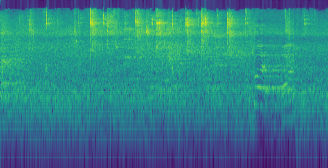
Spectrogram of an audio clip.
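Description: Table tennis ball clicking off the paddles and the table in a fast rally, several sharp ticks a second over the murmur of a hall crowd. A short shout comes about five seconds in.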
